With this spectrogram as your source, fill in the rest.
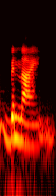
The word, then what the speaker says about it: benign: इसका, इसमें जी जो है वो साइलेंट रहेगा।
